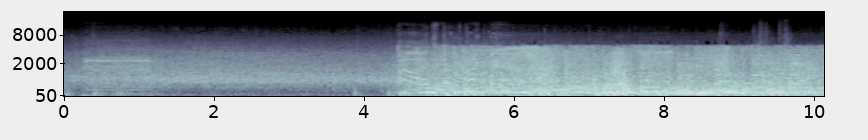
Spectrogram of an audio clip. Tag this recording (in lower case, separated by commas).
speech, music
